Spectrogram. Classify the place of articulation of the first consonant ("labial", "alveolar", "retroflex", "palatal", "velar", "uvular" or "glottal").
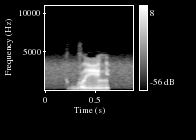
velar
